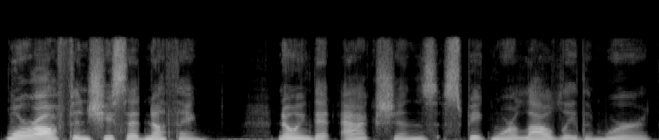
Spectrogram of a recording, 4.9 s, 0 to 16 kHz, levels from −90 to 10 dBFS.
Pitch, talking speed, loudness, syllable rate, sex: 200 Hz, 160 wpm, -22 LUFS, 4.3 syllables/s, female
